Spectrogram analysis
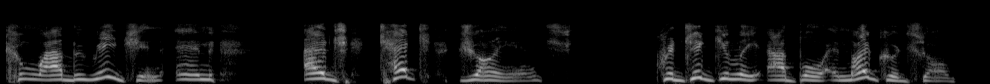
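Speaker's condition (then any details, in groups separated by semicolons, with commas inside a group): Cerebral palsy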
